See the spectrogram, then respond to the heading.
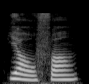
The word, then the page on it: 药方: yào fāng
